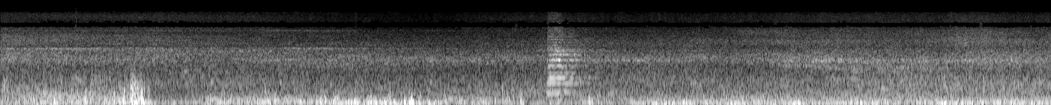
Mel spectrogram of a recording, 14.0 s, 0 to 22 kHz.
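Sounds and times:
low rumble of city traffic: 0.0s - 14.0s
short car horn toot: 7.3s - 7.9s.

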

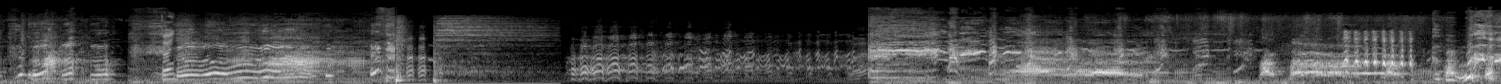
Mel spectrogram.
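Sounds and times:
music: 0.0s - 15.0s
person laughing: 3.7s - 4.5s, 8.0s - 12.9s, 13.6s - 15.0s.

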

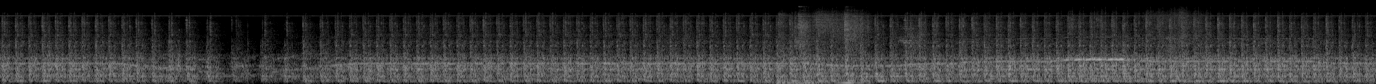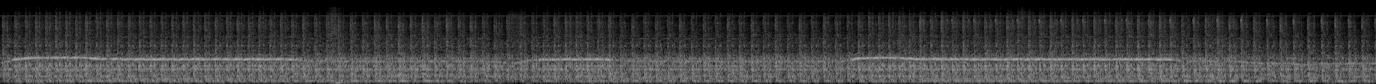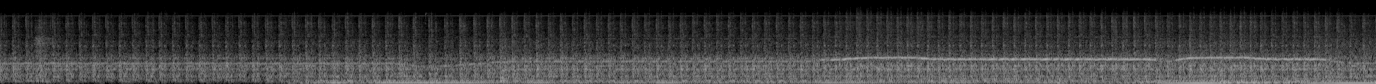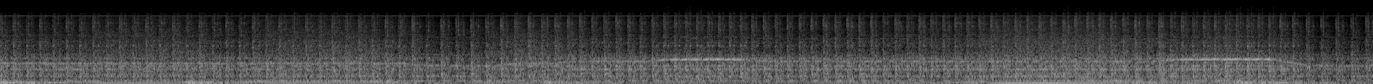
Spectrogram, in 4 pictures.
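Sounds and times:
motor whine: 22.2s - 25.6s, 30.3s - 55.0s.

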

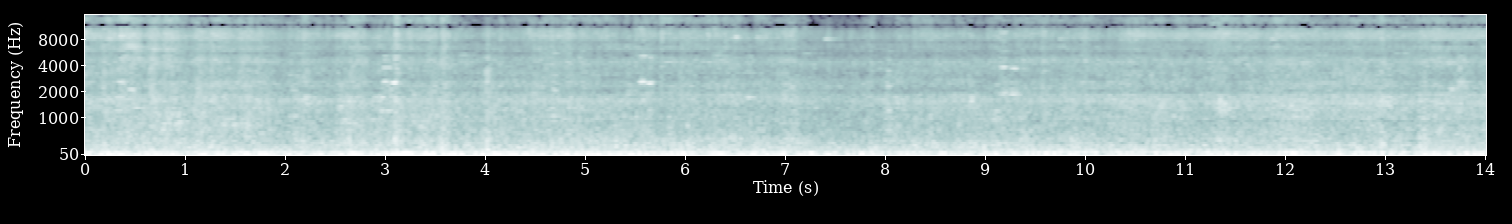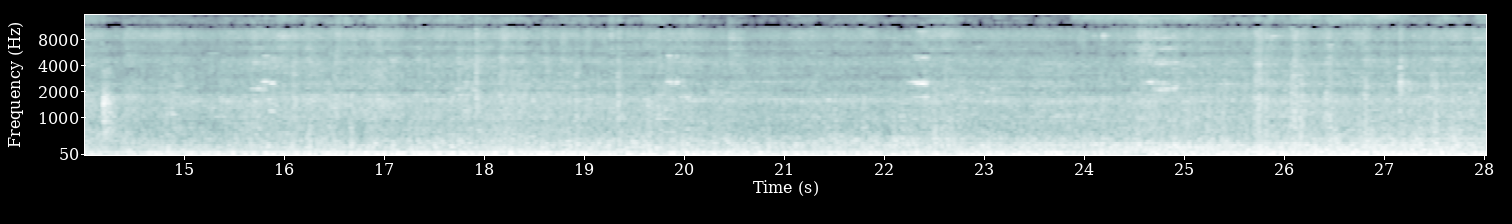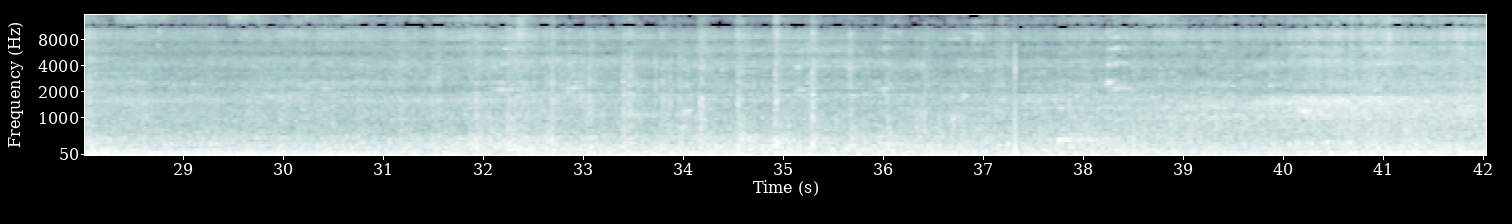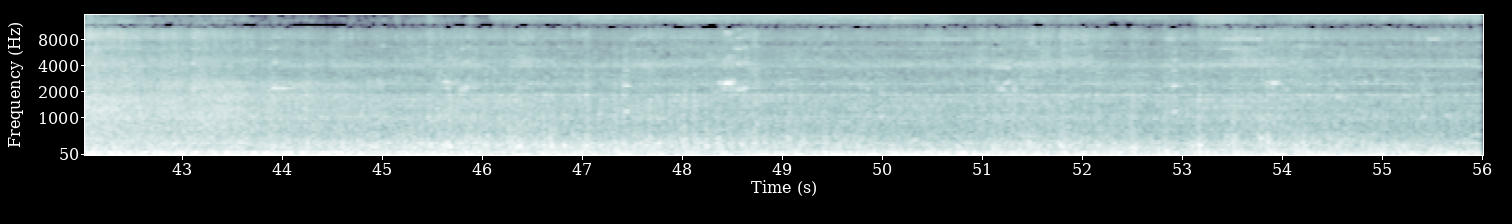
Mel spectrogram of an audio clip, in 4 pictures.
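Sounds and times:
train wheels rumbling on rail: 0.0s - 56.0s
wheels squealing: 4.5s - 7.6s, 9.1s - 10.0s, 15.6s - 16.3s, 22.2s - 22.9s, 24.5s - 25.3s, 31.8s - 39.0s, 47.3s - 49.1s.

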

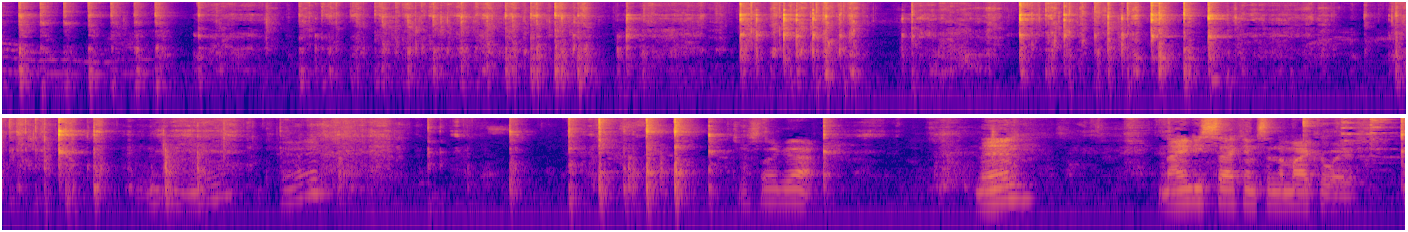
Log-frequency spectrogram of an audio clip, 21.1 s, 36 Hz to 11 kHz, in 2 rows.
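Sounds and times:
metal spoon scraping and clinking in mug: 0.2s - 14.0s, 20.3s - 21.0s.

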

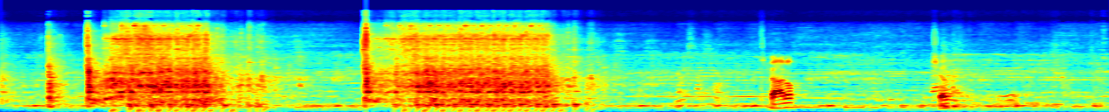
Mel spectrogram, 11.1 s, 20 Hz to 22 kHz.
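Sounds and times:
mower engine cranking: 0.9s - 2.8s, 3.6s - 6.1s.

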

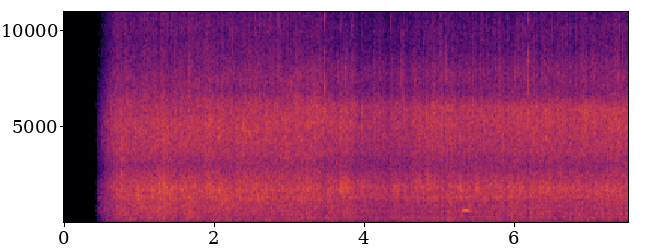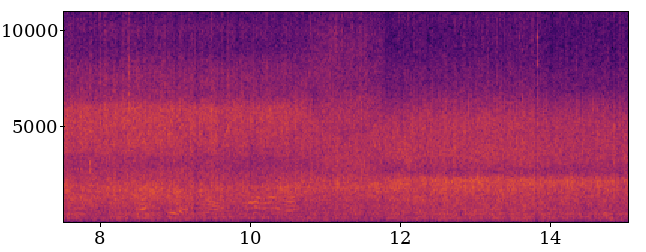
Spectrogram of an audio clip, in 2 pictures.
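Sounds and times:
hail and heavy rain pelting: 0.5s - 15.0s.

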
